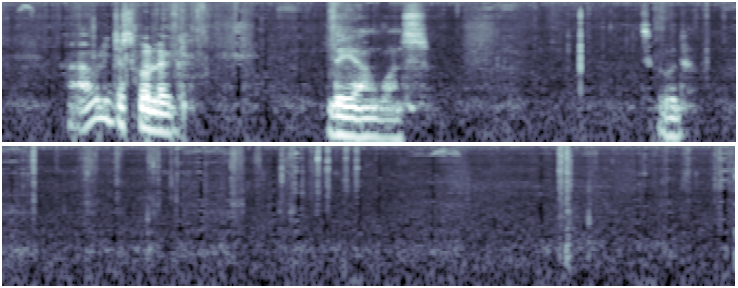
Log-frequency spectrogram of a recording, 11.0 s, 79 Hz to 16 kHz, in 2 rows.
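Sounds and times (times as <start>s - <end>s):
quiet forest background: 0.0s - 11.0s
fingers picking debris: 5.2s - 8.3s.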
